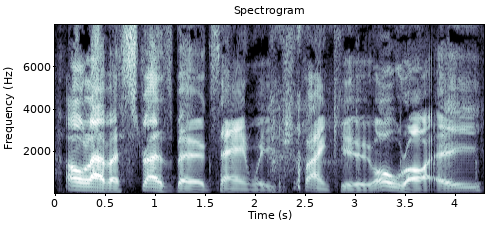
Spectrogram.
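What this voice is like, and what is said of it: Weird Dick Van Dyke impression voice. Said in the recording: “he stays in character ... So I thought that was Dick Van Dyke, but clearly not. That's a weird voice.”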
